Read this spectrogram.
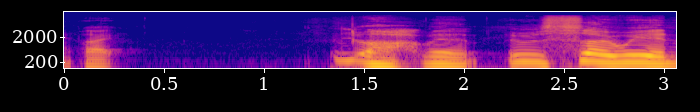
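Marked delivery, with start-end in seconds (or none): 1.5-3.0 exclaiming. Real, not acted.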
